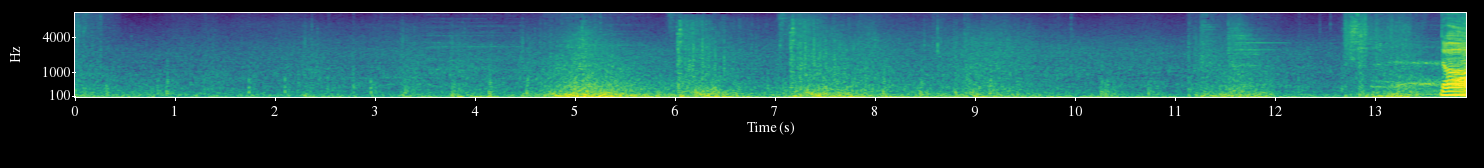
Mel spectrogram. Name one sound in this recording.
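Heavy thuds and crashes boom as a huge creature stomps and strikes.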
